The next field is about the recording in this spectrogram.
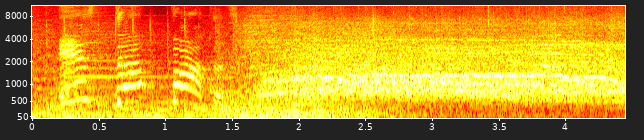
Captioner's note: audience cheers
